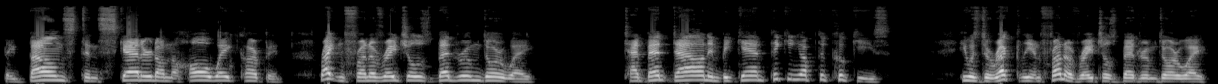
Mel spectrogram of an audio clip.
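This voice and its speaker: A man narrating a children's story as an audiobook reader, in an expressive storytelling manner. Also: sits high, normal speed.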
